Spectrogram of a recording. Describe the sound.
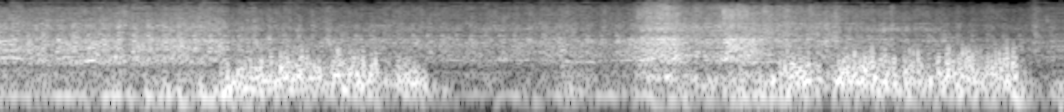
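Large trucks drive along the muddy, rutted road between Uruzgan and Kandahar, helping smaller vehicles through the mud. A steady, loud engine rumble and churning noise runs throughout, with a voice talking over it.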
